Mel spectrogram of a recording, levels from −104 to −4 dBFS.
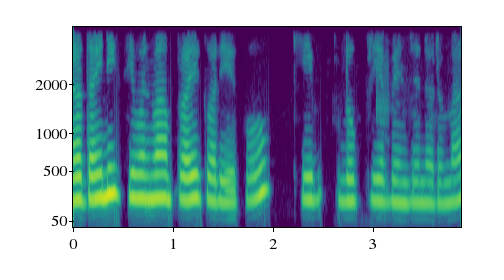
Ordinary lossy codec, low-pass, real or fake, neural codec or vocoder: none; 3.6 kHz; real; none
